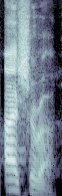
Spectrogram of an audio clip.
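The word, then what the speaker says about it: מעשר: Malachi 3:8-10, which means 10th in the Hebrew and is pronounced masher.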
